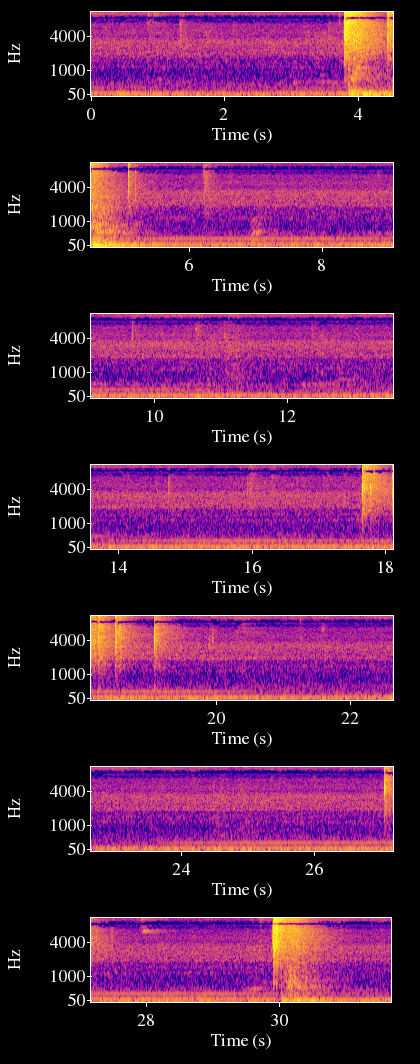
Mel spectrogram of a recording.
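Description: Kendo bout: sharp clacks of bamboo shinai striking, in a short cluster midway and once more later. A loud burst of kiai shouting and striking about four seconds in and again at the end echoes in the hall, over a steady low hum.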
